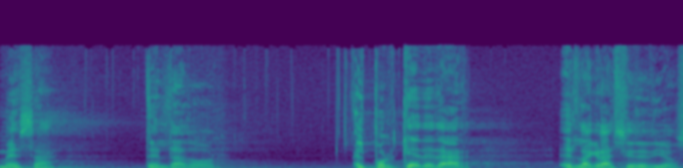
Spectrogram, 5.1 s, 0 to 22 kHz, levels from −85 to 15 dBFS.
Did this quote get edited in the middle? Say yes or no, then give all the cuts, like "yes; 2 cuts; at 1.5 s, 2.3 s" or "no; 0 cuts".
no; 0 cuts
